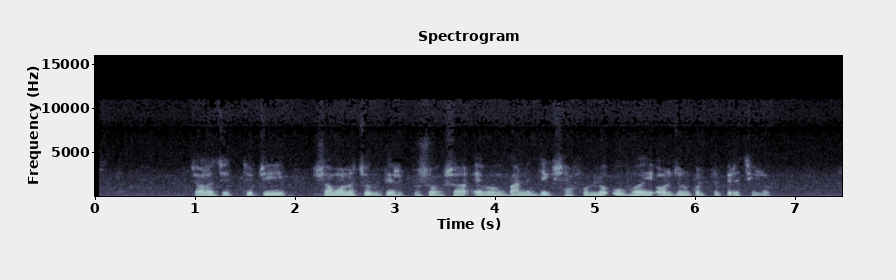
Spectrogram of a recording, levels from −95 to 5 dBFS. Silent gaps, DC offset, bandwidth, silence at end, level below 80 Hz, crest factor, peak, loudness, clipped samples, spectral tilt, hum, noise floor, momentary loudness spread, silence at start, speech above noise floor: none; under 0.1%; 10.5 kHz; 0.7 s; -52 dBFS; 18 dB; -8 dBFS; -25 LUFS; under 0.1%; -9 dB/octave; none; -55 dBFS; 8 LU; 0.95 s; 31 dB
